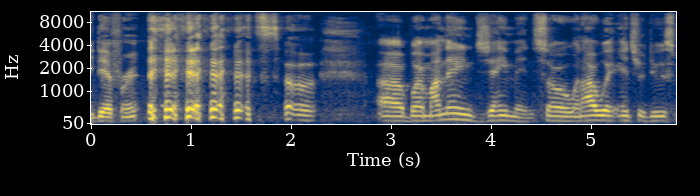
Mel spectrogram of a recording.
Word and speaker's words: Jamen: And so, in a spiritual way, you would pronounce my name Jamin. And so we all know what Jah is, and so it's like Yamin. And or as they would say in Brazil, Hamin or Hamin or Hamin.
